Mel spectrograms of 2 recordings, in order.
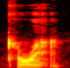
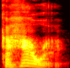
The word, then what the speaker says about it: Kahawa: Hopefully I did pronounce it right. Kawa. Kawa. I think Kahawa. Okay, I got you. Africa Kahawa blend.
